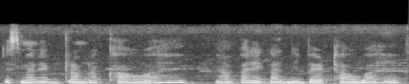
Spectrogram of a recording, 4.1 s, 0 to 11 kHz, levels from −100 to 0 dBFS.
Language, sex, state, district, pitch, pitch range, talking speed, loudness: Hindi, female, Uttar Pradesh, Lalitpur, 215 Hz, 200-225 Hz, 190 wpm, -12 LUFS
